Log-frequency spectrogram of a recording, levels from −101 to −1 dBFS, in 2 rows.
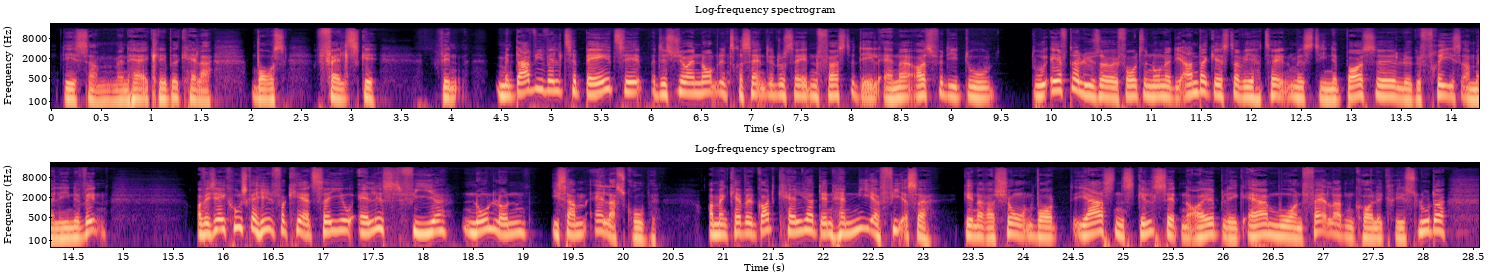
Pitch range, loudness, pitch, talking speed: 130-180 Hz, -18 LUFS, 155 Hz, 205 wpm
